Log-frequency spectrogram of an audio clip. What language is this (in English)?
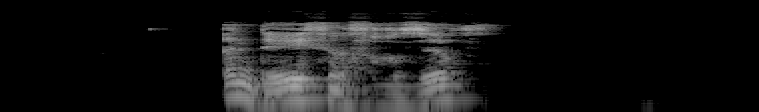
Kabyle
